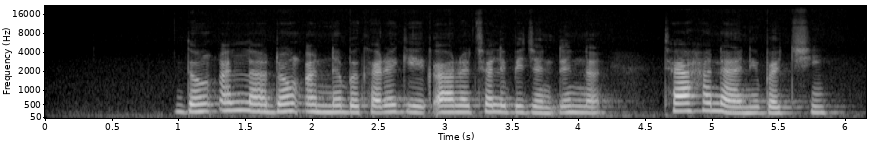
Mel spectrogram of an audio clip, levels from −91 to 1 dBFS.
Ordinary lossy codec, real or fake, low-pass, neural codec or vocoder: none; real; 19.8 kHz; none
